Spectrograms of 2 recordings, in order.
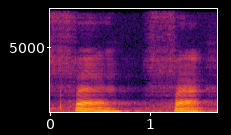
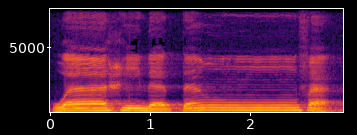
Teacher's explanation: Pak ya, bibir bawah, perut bibir bawah menyentuh ujung gigi seri atas. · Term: huruf fa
